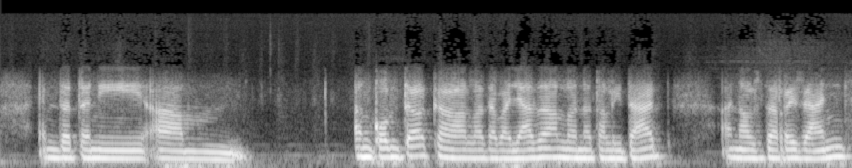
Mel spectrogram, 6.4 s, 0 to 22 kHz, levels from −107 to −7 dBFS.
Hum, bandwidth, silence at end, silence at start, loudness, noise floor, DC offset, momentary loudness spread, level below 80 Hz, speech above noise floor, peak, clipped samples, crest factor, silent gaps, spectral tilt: none; 4.8 kHz; 0 s; 0 s; -16 LUFS; -45 dBFS; under 0.1%; 8 LU; -36 dBFS; 29 dB; -2 dBFS; under 0.1%; 14 dB; none; -9 dB/octave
